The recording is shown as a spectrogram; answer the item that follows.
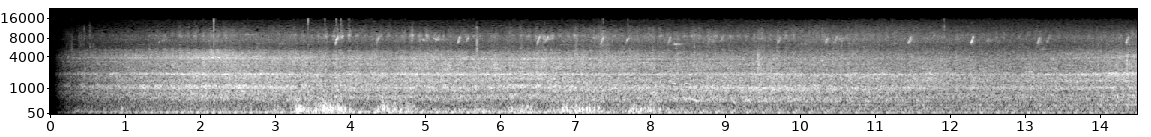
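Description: Norfolk Southern GE CW40-9 diesel locomotive approaching at low speed: a steady engine rumble and drone that fades in over the first second and swells a few times in the low end.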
